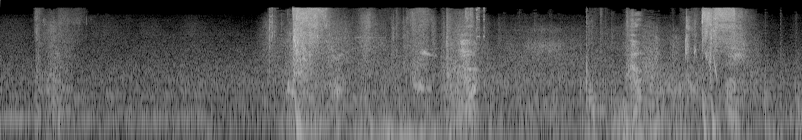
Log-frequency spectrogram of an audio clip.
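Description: Wind rushes past in bursts as a figure swings through the air.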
